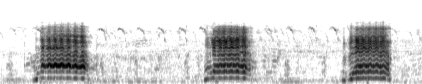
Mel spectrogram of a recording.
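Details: Pregnant farm goats, all near kidding, calling in the morning: three strong, nasal, quavering bleats, each lasting roughly three quarters of a second and spaced about two seconds apart, with faint background noise between them.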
